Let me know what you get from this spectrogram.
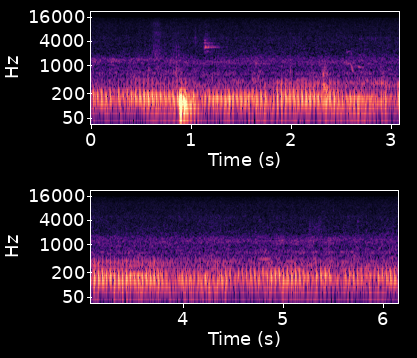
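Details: Purring from a kitten as it eats and sleeps: a soft, deep, continuous rumble with a regular pulsing beat. There is one brief louder knock early on, and the background is otherwise quiet.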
